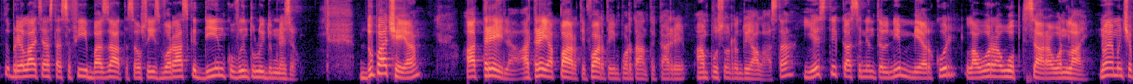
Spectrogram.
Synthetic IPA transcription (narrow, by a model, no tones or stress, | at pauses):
re̞lat̪sijaast̪asəfijebazat̪əsawsəizvo̞ɾaskəd̪inkuvɨnt̪ulːujd̪umne̞ze̞w | d̪upəat͡ʃe̞ja | at̪ɾe̞jleaːt̪ɾe̞japart̪e̞foart̪e̞impo̞rt̪ant̪əkaɾe̞ampuso̞ɨnrɨnd̪ujalaa̰st̪aje̞st̪e̞kasəne̞ɨnt̪ɨlnimːʲje̞rkurʲlao̞ɾao̞pt̪saɾao̞nlajnːo̞jamɨnt͡ʃe̞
